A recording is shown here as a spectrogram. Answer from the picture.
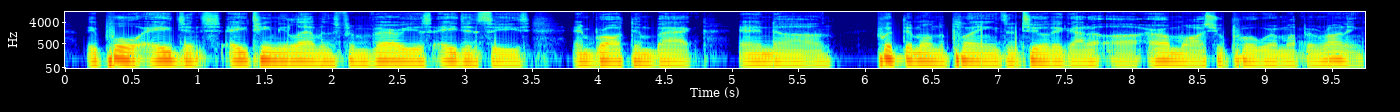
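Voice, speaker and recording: With a Southern US accent, a man speaks in a very deep, low pitch and fairly even intonation. The recording is very clean, with a silent background. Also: moderate pace. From North Carolina. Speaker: sheriff and former federal agent. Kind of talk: casual chat.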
